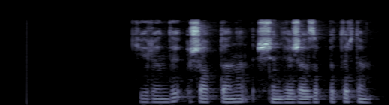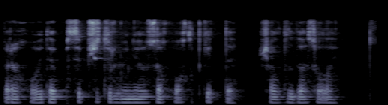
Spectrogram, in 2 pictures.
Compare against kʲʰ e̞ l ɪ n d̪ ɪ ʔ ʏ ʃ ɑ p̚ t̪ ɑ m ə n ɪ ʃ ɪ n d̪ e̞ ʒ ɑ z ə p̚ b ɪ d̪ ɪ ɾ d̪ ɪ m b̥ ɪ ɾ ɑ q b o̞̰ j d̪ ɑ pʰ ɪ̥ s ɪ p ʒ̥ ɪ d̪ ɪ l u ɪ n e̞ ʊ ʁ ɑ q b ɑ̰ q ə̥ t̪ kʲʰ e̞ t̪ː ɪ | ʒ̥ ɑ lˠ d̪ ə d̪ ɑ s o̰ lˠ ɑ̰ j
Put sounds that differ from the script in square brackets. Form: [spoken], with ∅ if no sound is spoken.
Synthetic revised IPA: kʲʰ e̞ l ɪ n d̪ ɪ ʔ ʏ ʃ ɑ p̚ t̪ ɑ [n] ə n ɪ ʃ ɪ n d̪ e̞ ʒ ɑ z ə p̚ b ɪ [t̪] ɪ ɾ d̪ ɪ m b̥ ɪ ɾ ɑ q [w] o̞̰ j d̪ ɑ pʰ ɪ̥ s ɪ p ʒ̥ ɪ [t̪] ɪ l u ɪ n e̞ ʊ [z] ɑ q [w] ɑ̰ q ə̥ t̪ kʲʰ e̞ t̪ː ɪ | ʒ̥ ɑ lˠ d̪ ə d̪ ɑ s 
